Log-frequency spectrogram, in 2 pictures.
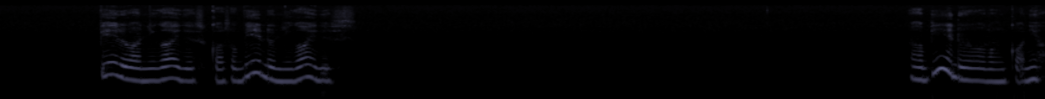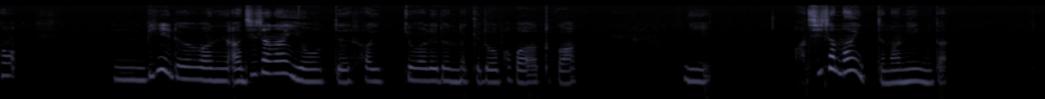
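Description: A young woman talks with animation close to a microphone, in short bursts with pauses.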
